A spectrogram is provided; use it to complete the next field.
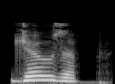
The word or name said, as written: Josep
